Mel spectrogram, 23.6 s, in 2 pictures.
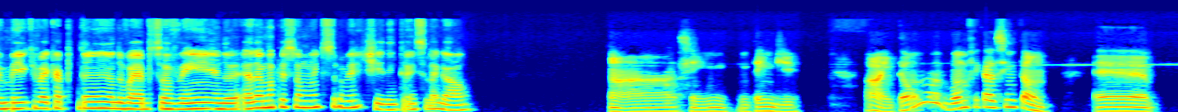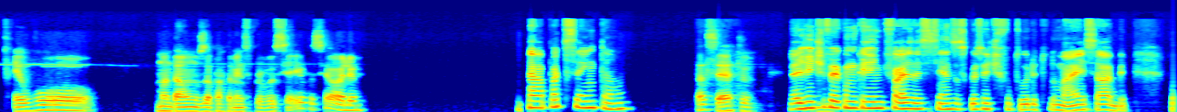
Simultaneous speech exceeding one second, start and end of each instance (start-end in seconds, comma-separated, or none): none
